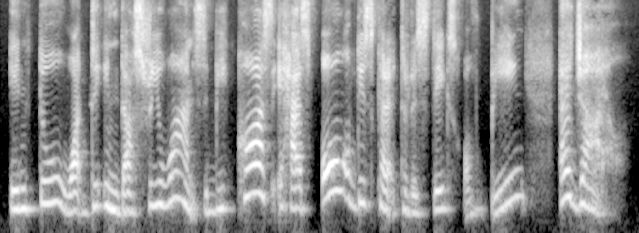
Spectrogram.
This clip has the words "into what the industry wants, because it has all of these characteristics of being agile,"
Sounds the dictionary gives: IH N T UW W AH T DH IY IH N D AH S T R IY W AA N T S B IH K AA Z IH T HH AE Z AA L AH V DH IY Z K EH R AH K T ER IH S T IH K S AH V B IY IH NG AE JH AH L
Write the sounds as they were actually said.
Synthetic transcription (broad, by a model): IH N T UW W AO T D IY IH N D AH S T R IY W AA N T S B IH K AA S IH T HH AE S AA L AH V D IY S K EH R AH K T ER IH S T IH K S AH F B IY IH NG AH JH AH L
